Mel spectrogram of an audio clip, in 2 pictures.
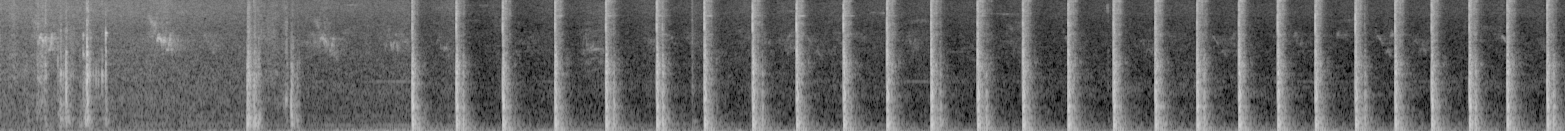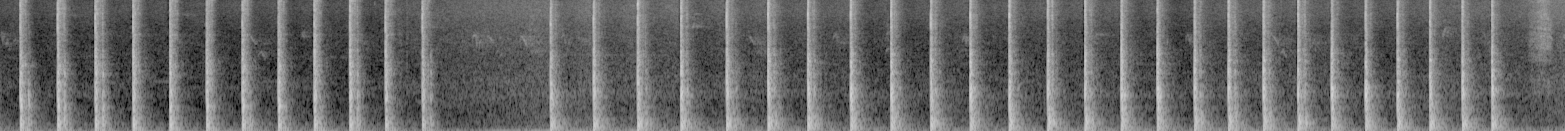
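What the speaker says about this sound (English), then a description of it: "I'm gonna grab a body hammer and knock those push outs down" A body hammer strikes a car's sheet-metal cab corner in a long, steady series of sharp, loud knocks, evenly spaced and close, with a short pause midway before the blows resume.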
